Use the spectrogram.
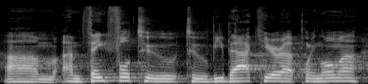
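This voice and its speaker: A man's voice: mid-range voice, fairly even intonation. A man in his thirties, from Costa Rica, preaching a sermon after a chatty personal introduction, with frequent fillers and restarts. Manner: halting, many fillers and restarts. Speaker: guest preacher. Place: large hall. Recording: hall reverb.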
